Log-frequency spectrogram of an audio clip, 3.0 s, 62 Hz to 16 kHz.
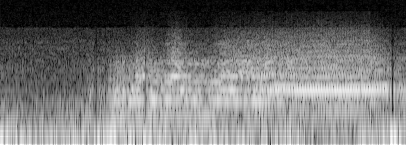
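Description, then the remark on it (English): A deep ship's horn blares in at about 7:30 in the morning, holding a long, steady low tone with rich harmonics over a background rumble, sustained loudly to the end. “That's a ship.”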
